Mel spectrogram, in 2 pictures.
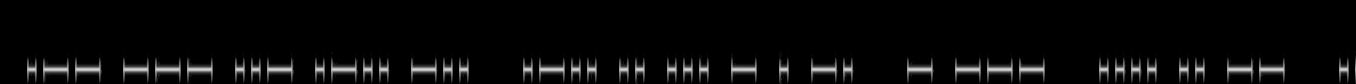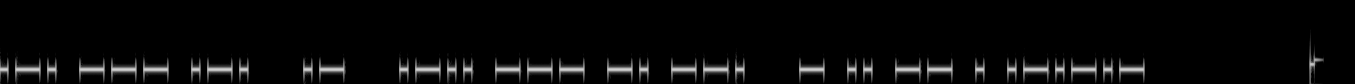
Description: Morse code, heard as a keyed tone, about 15 wpm, 700 Hz. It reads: WOULD LISTEN TO HIM FOR A LONG TIME.
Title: Sentences from Top 1600 Words 15wpm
